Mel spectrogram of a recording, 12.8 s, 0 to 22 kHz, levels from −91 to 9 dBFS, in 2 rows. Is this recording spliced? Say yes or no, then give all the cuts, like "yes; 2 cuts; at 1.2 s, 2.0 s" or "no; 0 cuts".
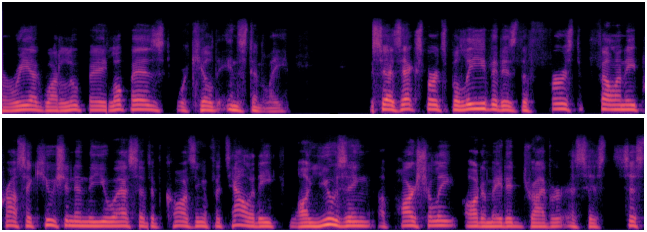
yes; 5 cuts; at 1.0 s, 1.7 s, 3.7 s, 7.9 s, 9.2 s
